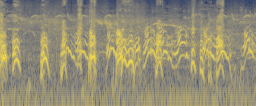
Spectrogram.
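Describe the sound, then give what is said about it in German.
A pack of hunting dogs from a hunting party barks and yips excitedly in rapid, overlapping, loud bursts, with some higher whimpering yelps mixed in throughout. “aber die Hunde riechen doch, wie der Hase, respektive das Dammtier läuft. Ja, im Moment interessieren sie sich aber eher für uns.”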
